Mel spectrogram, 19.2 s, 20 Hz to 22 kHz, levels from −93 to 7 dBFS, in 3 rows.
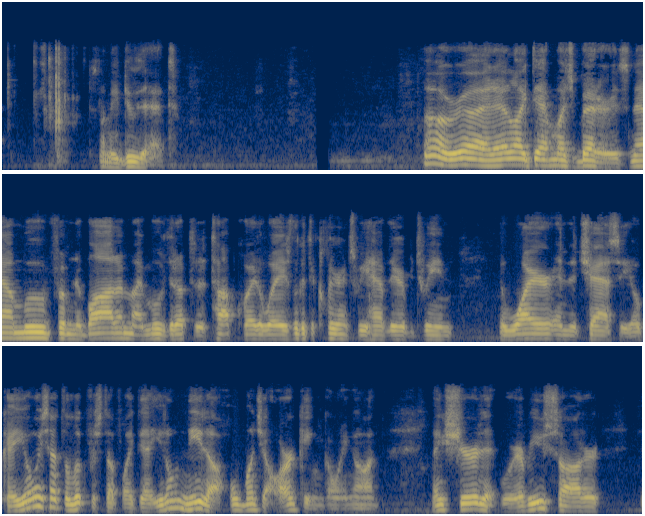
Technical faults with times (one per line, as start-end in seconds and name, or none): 0.00-19.22 noise suppressor applied to music or sounds
0.01-0.37 sound cut by the noise suppressor
0.68-0.93 sound cut by the noise suppressor
1.75-4.22 sound cut by the noise suppressor
9.45-9.65 sound cut by the noise suppressor
10.45-11.40 sound cut by the noise suppressor
15.84-17.14 sound cut by the noise suppressor
18.79-19.22 sound cut by the noise suppressor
